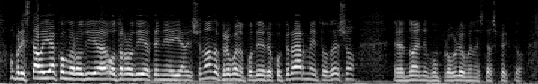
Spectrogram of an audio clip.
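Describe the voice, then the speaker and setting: A man's high-pitched voice at a very fast pace over noticeable background noise. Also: ordinary pitch variation. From Russia (Moscow, Soviet Union). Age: 50s. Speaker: former basketball player. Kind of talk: interview. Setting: radio studio. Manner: halting.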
